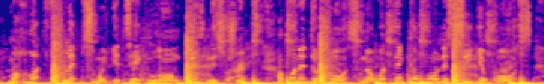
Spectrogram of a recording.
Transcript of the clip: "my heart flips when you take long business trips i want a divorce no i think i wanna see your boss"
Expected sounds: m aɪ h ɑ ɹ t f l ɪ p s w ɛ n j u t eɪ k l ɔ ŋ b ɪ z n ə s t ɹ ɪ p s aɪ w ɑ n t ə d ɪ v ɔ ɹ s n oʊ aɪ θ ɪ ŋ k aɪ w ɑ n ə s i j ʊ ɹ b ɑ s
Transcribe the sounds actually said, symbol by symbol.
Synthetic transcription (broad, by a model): m aɪ h ɑ ɹ t f l ɪ p s w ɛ n j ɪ t eɪ k l ɔ ŋ b ɪ z n ə s t ɹ ɪ p s aɪ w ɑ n ə d ɪ v ɔ ɹ s n oʊ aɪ θ ɪ ŋ k aɪ w ɑ n ə s i j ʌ ɹ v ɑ s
